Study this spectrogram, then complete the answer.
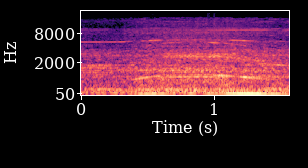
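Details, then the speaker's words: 2017 Ford C-Max hybrid after HF35 transmission replacement, running after test drive: faint steady hum and light whine with nothing rough or grinding; normal new transmission noise. "hear it a little bit, but that's the normal noise. Now this is the new transmission in here."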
